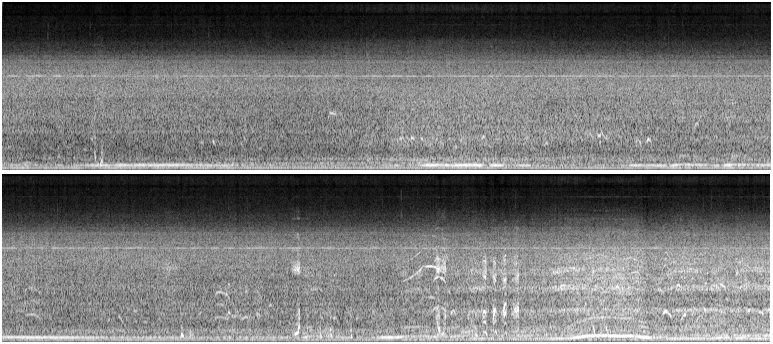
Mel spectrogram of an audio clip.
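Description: Engine of a vehicle stuck in floodwater, running and revved in steps as it is pushed free, with a rise and fall in revs near the end, over a steady rushing noise. Men shout in the last few seconds.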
